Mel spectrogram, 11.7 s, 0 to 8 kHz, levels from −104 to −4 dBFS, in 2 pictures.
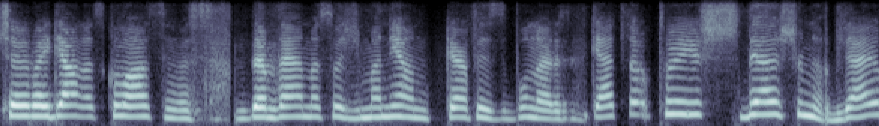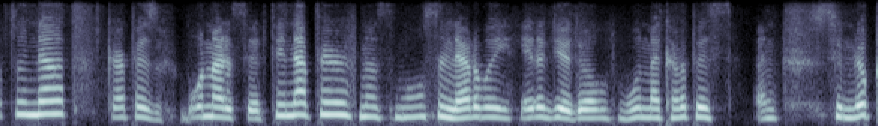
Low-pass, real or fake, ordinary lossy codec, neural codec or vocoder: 7.2 kHz; fake; Opus, 32 kbps; codec, 16 kHz, 0.5 kbps, X-Codec, HuBERT features, trained on balanced general audio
